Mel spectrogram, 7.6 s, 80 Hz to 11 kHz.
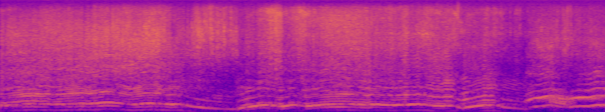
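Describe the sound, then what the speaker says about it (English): A Toyota Celica rally car on a stage of the 1982 Lombard RAC Rally, engine revving loudly and rising and falling in pitch through gear changes, with no talk over it. "Swede Bjorn Valdegaard leads another Japanese attack with his Toyota Celica"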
